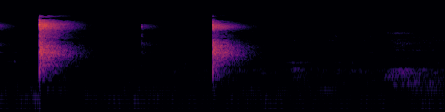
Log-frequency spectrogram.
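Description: Two sharp clinks of small metal fittings knocking together as they are handled, about a second and a half apart, with a faint tick between.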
